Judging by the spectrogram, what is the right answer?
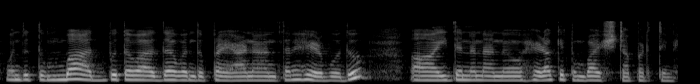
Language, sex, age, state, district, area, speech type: Kannada, female, 30-45, Karnataka, Chikkaballapur, rural, spontaneous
